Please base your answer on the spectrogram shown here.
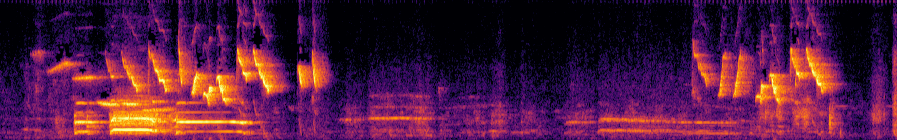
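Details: Young white-eye native to Bali, just beginning to learn the ngeplong song: bursts of rapid high thin chirps interleaved with lower steady tones, a quiet pause in the middle, then another high twittering burst.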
